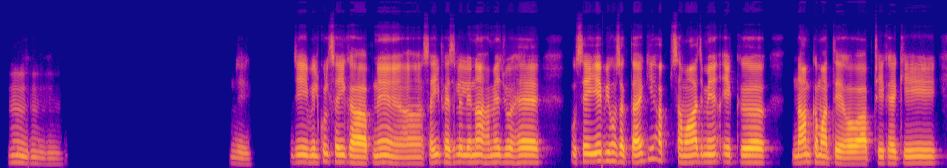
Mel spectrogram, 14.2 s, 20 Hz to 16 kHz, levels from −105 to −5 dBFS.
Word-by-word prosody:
हुँ, 150 -2 -9
हुँ, 130 -2 -15
हुँ। 120 -1 -20 2.5
जी। 125 -3 -14 0.6
जी, 155 +1 -1
बिल्कुल 150 +4 -4
सही 160 -1 +1
कहा 145 -2 +3
आपने। 145 +3 -1 0.3
अ, 135 0 -4
सही 150 +3 -2
फैसले 155 +1 -1
लेना 155 0 +1
हमें 150 +2 -2
जो 155 0 -2
है 150 0 +2 0.5
उससे 170 +2 +1
ये 175 +2 +5
भी 185 0 -5
हो 185 -1 -1
सकता 165 -2 +1
है 165 - +4
कि 230 +4 -11
आप 190 0 -5
समाज 155 -1 +2
में 160 0 0
एक 160 -2 -5 0.8
नाम 150 +3 +2
कमाते 145 -3 +1
हो 125 0 +2
आप, 125 +4 +3
ठीक 140 -1 -5
है 135 0 +1
कि 140 +1 -3
150 Hz, 145 wpm, -23 LUFS, 140-160 Hz, 2.5 s, ये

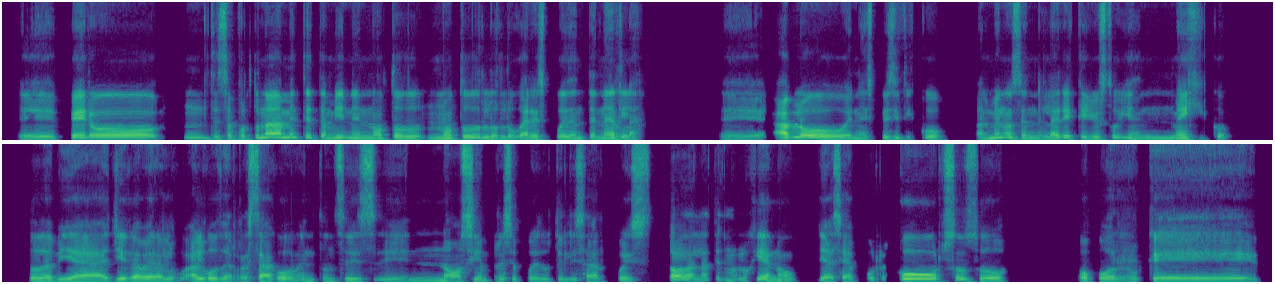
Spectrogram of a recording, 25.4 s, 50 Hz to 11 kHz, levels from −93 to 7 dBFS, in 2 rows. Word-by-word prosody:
eh, 120 0 -2
pero, 165 +1 +4 0.2
desafortunadamente 140 +2 +1
también 135 +1 -1
en 125 -2 -2
no 125 +1 -2
todo 130 0 0
no 125 +2 -1
todos 140 +1 0
los 115 -3 -1
lugares 120 +4 -1
pueden 120 -2 -2
tenerla, 115 -1 -2 0.8
eh, 110 0 -8
hablo 135 -4 +6
en 115 0 -5
específico, 130 - -6 0.3
al 120 0 -6
menos 145 +1 0
en 110 -2 -4
el 110 +2 -5
área 135 +1 0
que 120 -2 -3
yo 125 - -3
estoy 135 +1 -4
en 100 -5 -6
México, 125 +3 -2 0.7
todavía 125 -2 +1
llega 120 +2 +1
a - - +4
haber 120 0 +4
algo 115 -2 -5
algo 120 +1 +2
de 110 -2 -4
rezago. 110 +3 0
Entonces, 120 0 -4
eh, 110 -5 -9
no 105 0 -3
siempre 110 -1 -1
se 100 - -3
puede 110 0 -8
utilizar, 105 0 -6
pues 115 -5 -2
toda 95 +1 +4
la 90 -3 -8
tecnología, 90 +1 -2
¿no?, 85 -1 -5 0.2
ya - - +1
sea - - -2
por - - -10
recursos 165 -4 +5
o 100 -2 +1 0.7
o - - 0
porque 100 -2 -1
120 Hz, 125 wpm, -25 LUFS, 110-135 Hz, 0.8 s, hablo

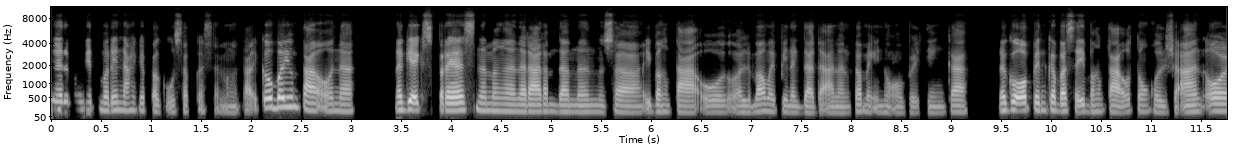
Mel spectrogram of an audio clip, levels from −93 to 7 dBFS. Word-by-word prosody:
nga, 205 - 0
nabanggit 195 -1 -7
mo 180 - 0
rin, 185 +1 -1
nakikipag-usap 175 0 -6
ka - - -9
sa - - -17
mga - - -11
tao. - - -3
Ikaw 240 - +5
ba 255 - +9
yung 260 0 +1
tao 180 -4 +3
na 160 -1 -3 0.4
nagi-express 180 -1 +5
ng 175 - -1
mga 165 -1 -3
nararamdaman 155 -1 +1
mo 150 - -8
sa 140 -1 -2
ibang 155 0 -3
tao 135 -1 0 0.2
o - - -8
halimbawa, 155 +3 -2
may 150 - -11
pinagdadaanan 135 -2 -4
ka, - - -2
may - - -9
ino-overthink 130 -1 -10
ka, 145 -1 0 0.4
nag-o-open 180 0 +5
ka 185 -2 +2
ba 165 - +5
sa 145 -3 -1
ibang 155 +1 -7
tao 145 0 +1
tungkol 150 -2 -7
diyan 145 +3 0
or 165 +1 +3
155 Hz, 200 wpm, -23 LUFS, 145-175 Hz, 0.4 s, ba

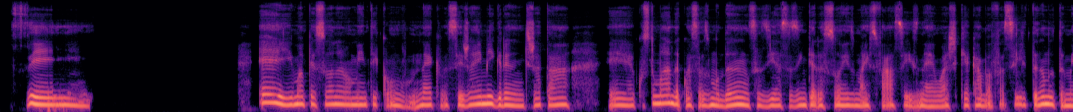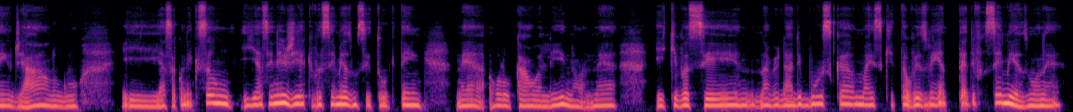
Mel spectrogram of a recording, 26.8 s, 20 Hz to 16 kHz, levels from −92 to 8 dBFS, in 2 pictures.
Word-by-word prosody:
Sim. 185 -5 +3 2.1
É 240 0 +3
e 190 -1 +3
uma 205 +1 +4
pessoa 195 0 -2
normalmente 190 -1 +1
com 170 -2 -4
né, 180 +4 -1
que 170 - -15
você 170 -1 -3
já 175 +4 -1
é 195 - +2
imigrante 180 -6 +3
já 180 +2 -2
tá, 180 +1 -2 0.5
é 175 0 -1
acostumada 215 +6 +1
com 175 - -7
essas 170 0 -4
mudanças 170 -2 +1
e 170 - -1
essas 155 -3 -3
interações 175 0 0
mais 165 0 -2
fáceis, 175 -2 -2
né? 150 -2 -1
Eu 145 0 -4
acho 160 +2 -5
que 175 - -7
acaba 170 -1 -3
facilitando 195 +1 +1
também 165 -2 -1
o - - -6
diálogo 145 +1 -2 0.5
e 145 -2 -3
essa 155 -3 -2
conexão, 215 +3 +2 0.2
e 170 +4 -1
essa 200 +2 0
energia 210 -2 +6
que 165 - -12
você 190 +2 0
mesmo 195 -2 +4
citou 85 - -5
que - - -25
tem, 175 -1 +1 0.4
né, 155 -3 -2
o 165 +3 -3
local 155 0 -2
ali, 165 +7 +1
no 150 -6 -1
né 165 +3 -3 0.5
e 160 0 -2
que 180 +6 -4
você 175 +1 +1
na 175 -1 -3
verdade 175 +3 -1
busca, 200 +1 0
mas 185 -2 0
que 185 - -13
talvez 185 -2 -1
venha 185 +5 -1
até - - -5
de - - -5
você 235 -1 -2
mesmo, 165 -8 +5
né? 165 +2 -1
175 Hz, 150 wpm, -23 LUFS, 160-190 Hz, 2.1 s, energia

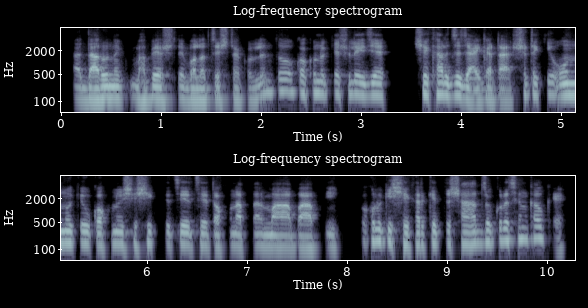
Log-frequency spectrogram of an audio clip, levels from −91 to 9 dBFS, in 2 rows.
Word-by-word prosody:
আ - - -1
দারুণ 120 +3 +6
এক 115 - -12
ভাবে 105 +2 0
আসলে 115 +2 -4
বলার 105 -1 +1
চেষ্টা 110 0 -1
করলেন। 120 +8 -4
তো - - -3 0.2
কখনো 160 +1 -2
কি - - -37
আসলে 155 0 -1
এই - - -2
যে 145 - +4 0.4
শেখার 150 0 +2
যে 145 - +4
জায়গাটা, 95 -1 +2
সেটা 140 +1 -1
কি - - -7
অন্য 145 0 +3
কেউ 140 - 0
কখনো 130 +2 -1
এসে 125 - +1
শিখতে 140 -1 -6
চেয়েছে? 130 -1 0
তখন 125 - -3
আপনার 120 - -6
মা 110 - +5 0.2
বা - - +5
আপনি 110 +2 -10 0.3
কখনো 160 - -2
কি 155 - +2
শেখার 130 0 0
ক্ষেত্রে 140 0 -2
সাহায্য 140 +1 +1
করেছেন 170 +2 0
কাউকে? 190 - -2
135 Hz, 215 wpm, -26 LUFS, 115-150 Hz, 0.4 s, দারুণ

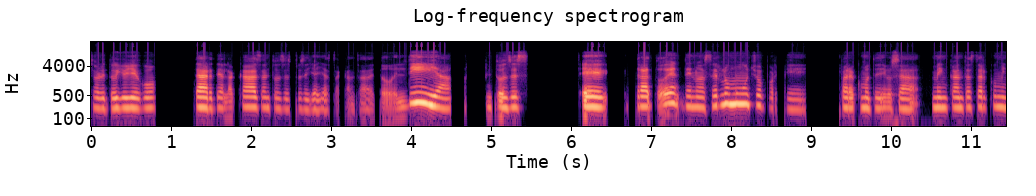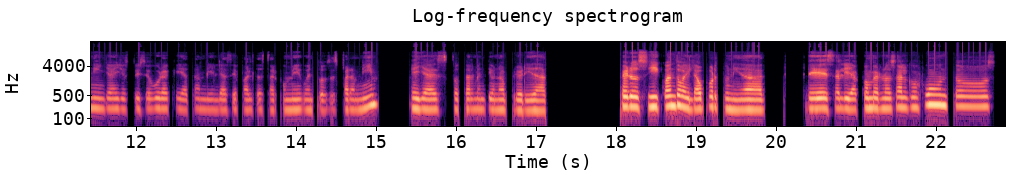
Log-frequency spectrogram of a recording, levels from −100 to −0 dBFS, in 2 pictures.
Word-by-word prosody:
sobre 215 -2 -8
todo, 210 +1 -5
yo 220 0 -3
llego 220 0 -2 0.5
tarde 225 -2 +1
a - - -8
la - - -12
casa, 230 -1 -3
entonces, 210 -2 -14
pues 205 0 -21
ella 195 0 -11
ya 190 - -13
está - - -24
cansada - - -20
de - - -20
todo - - -15
el - - -13
día. 275 -9 +6 0.4
Entonces, 225 -1 -5 0.7
eh, 230 -1 +4 0.3
trato 240 0 -2
de 295 0 +1
de 245 -2 -8
no 230 0 -6
hacerlo 250 +6 -1
mucho, 280 -2 +3
porque 195 -4 -18 0.4
para 220 -1 -4
como 220 -1 -7
te - - -13
digo, 110 +1 -9
o - - -16
sea, 205 -1 -7 0.2
me 225 0 -4
encanta 225 0 -6
estar 225 0 -9
con 240 +1 -10
mi 230 - -5
niña, 210 -1 -7
y - - -8
yo 205 - -11
estoy 210 +1 -14
segura 205 +1 -6
que 205 0 -20
a - - -10
ella 190 - -10
también 195 -1 -14
le 195 - -8
hace 190 +1 -13
falta 195 0 -13
estar 190 -1 -16
conmigo, 195 0 -7
entonces, 185 -1 -12
para 195 -1 -7
mí, 220 +8 +1 0.4
ella 205 -2 +1
es 195 -1 -7
totalmente 200 0 -8
una 195 0 -4
prioridad. 185 -1 -4 0.9
Pero 235 -1 +8
sí, 235 +2 +4
cuando 250 +1 +7
hay 225 -3 +4
la 200 0 +3
oportunidad 195 -3 0 0.5
de 210 0 +5
salir 210 0 0
a 200 - -3
comernos 210 0 0
algo 225 0 -1
juntos, 245 -2 +3
215 Hz, 190 wpm, -22 LUFS, 200-235 Hz, 0.9 s, Pero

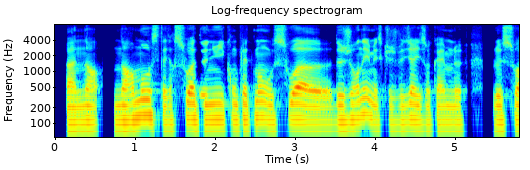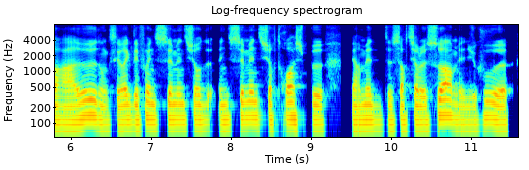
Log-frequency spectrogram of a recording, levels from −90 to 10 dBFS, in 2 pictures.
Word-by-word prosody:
bah, 105 0 +3
nor 110 0 -1 0.2
normaux, 120 +6 +3
c'est-à-dire 110 -6 -5
soit 125 +2 +4
de 120 0 -2
nuit 120 0 0
complètement 120 +2 -1
ou 110 - -2
soit, 120 +1 +5
heu, 105 -1 +2
de 115 +2 0
journée. 130 +6 0
Mais 110 - -1
ce 105 - -13
que 105 - -9
je 100 - -9
veux 110 - -5
dire 120 +1 +1
ils 110 -2 -3
ont - - -4
quand 105 +1 -4
même 110 0 -3
le 105 -1 -3 0.4
le 110 0 0
soir 110 +1 0
à 105 +1 +2
eux. 140 +2 +3
Donc 105 -4 -5
c'est 105 - -2
vrai 115 +1 +4
que - - -6
des 115 - +1
fois 120 +4 -1
1 120 - -2
semaine 120 +1 -1
sur 115 -1 -2
2, 115 - -9
une 115 +1 -4
semaine 130 +3 -1
sur 125 -2 -3
3 130 0 +3
je 130 0 -6
peux 115 -2 0 0.3
permettre 115 0 -1
de 110 - -6
sortir 110 +2 -1
le 105 0 +1
soir, 145 +6 +4
mais 105 -4 -4
du 105 +1 -6
coup, 130 +3 -1
heu, 110 -1 +3
115 Hz, 275 wpm, -23 LUFS, 110-125 Hz, 0.4 s, soit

